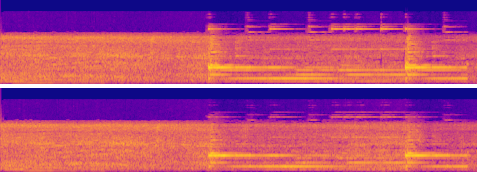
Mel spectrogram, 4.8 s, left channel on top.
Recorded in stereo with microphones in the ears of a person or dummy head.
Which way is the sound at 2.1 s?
85° left.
